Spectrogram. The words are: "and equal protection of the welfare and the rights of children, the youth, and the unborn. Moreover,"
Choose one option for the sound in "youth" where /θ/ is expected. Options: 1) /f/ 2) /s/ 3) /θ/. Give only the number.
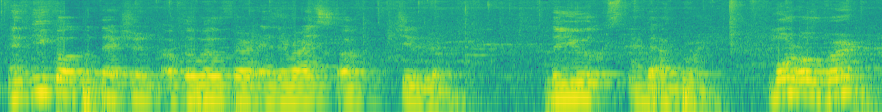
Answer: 2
